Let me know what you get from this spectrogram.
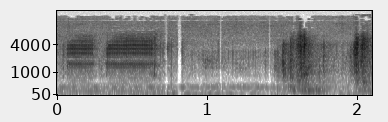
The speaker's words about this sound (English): I made a quick stop at the central office, and 20 minutes later, I was pressing a hotel buzzer.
